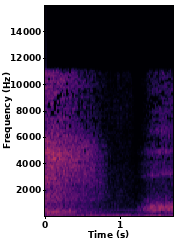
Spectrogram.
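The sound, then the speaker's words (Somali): A deep breath taken as part of a calming exercise: a long, soft, airy rush of breath that thins briefly near the end and then picks up again, heard alone without speech. “Ma doonaysaa inaad isku daydo inaad neef dheer qaadataan? Haye bilaaba.”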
